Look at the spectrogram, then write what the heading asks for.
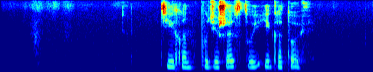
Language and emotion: Russian, neutral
